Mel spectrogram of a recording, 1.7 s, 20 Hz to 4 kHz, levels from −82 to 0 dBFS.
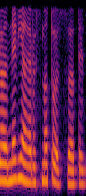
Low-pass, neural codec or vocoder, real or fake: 3.6 kHz; codec, 24 kHz, 1 kbps, SNAC; fake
